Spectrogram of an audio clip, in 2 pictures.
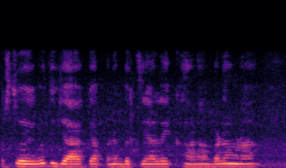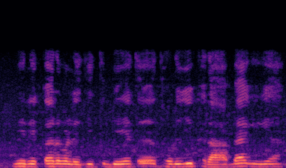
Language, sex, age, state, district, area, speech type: Punjabi, female, 45-60, Punjab, Gurdaspur, rural, spontaneous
